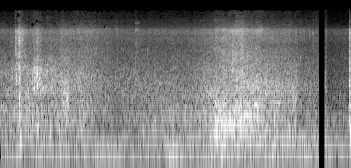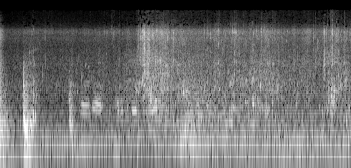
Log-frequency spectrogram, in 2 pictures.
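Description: Small sea waves washing against the shore, swelling about four seconds in and again near ten seconds, with a few short knocks and a brief cut-out midway.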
